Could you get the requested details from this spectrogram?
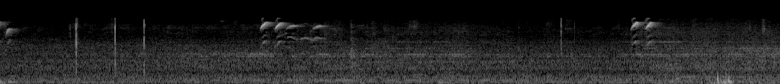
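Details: Caged recessive dilute back and blue Gouldian finches, males and females bred from green back parents. Two bursts of sharp, very high chirps, three or four notes each, set against a constant droning fan.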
